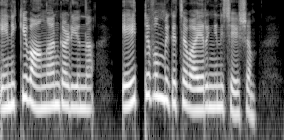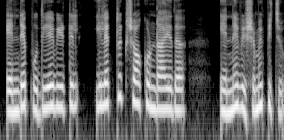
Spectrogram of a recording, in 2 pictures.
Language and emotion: Malayalam, sad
